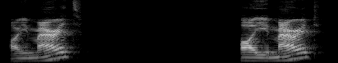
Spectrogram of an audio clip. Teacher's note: we can really emphasize the rising intonation on the word married. And we go quick over are you.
